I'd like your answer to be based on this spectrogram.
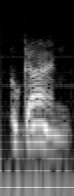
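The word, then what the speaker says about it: houngan: In Haitian Creole, it would be Ogan. It's H-O-U-N-G-A-N. And the H is silent.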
